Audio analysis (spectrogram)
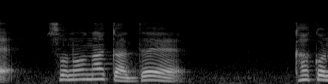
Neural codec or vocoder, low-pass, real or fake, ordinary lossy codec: none; 7.2 kHz; real; none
